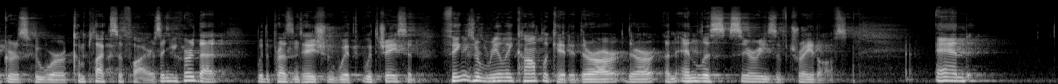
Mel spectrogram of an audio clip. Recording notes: on stage at the 2023 Aspen Ideas: Climate event in Miami Beach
